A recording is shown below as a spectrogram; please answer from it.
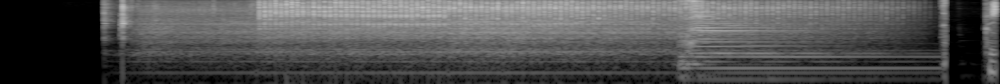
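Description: Guitar music that starts about a second in, plays a fast, even repeated figure, then strikes a chord that rings and fades before cutting off suddenly just before the end.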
